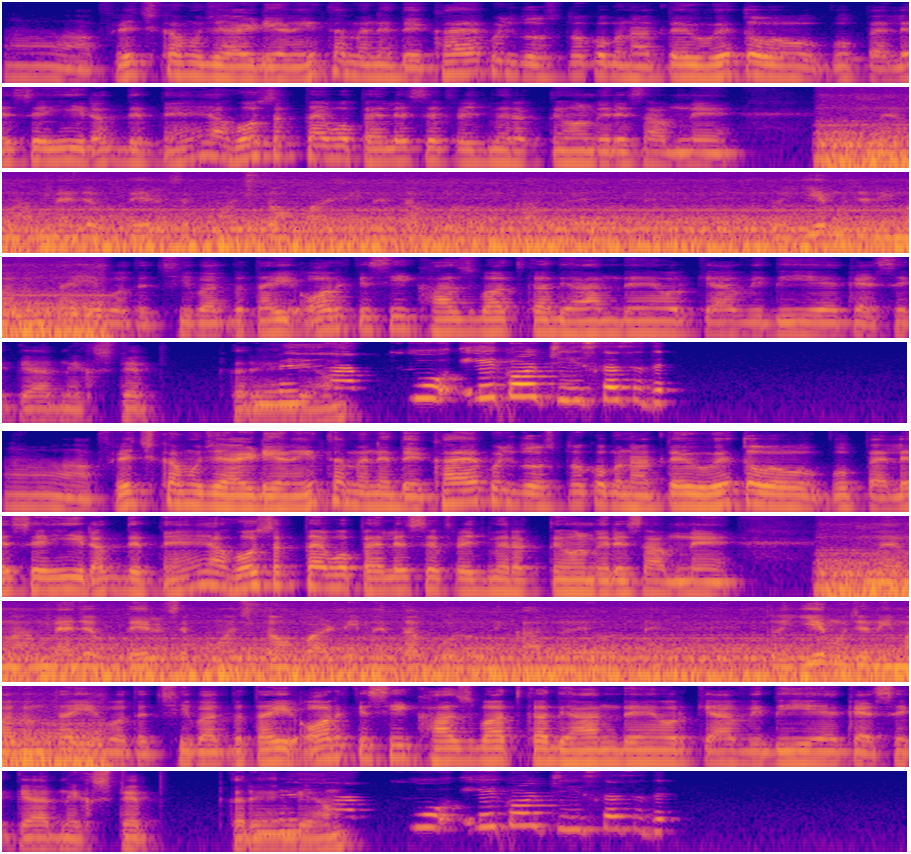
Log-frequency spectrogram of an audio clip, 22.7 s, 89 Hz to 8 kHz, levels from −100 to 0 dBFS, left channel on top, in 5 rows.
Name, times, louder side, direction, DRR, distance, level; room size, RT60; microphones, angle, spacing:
voice 1, 0.0-8.5 8.8-18.9 19.3-19.9, right 4 dB, 75° right, 0.6 m, -33 dB
sound 1, 8.6-14.1, equal, ahead, 0.7 m, -29 dB
voice 2, 19.4-19.9 20.2-21.4, left 8 dB, 90° left, 0.5 m, -29 dB
2.8 x 2.7 x 3.8 m
head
